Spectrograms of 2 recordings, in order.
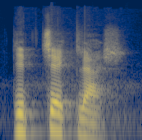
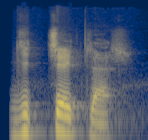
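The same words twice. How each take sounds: No difference in how they are said.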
